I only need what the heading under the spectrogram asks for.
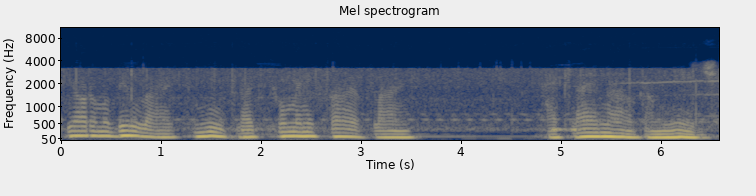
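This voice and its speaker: A man playing a tormented, guilt-ridden, lovesick killer in 1940s radio suspense, with a halting, melodramatic delivery. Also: fairly low pitch. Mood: brooding dread. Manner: halting, melodramatic, repeats words. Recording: muffled, noisy 1940s radio recording.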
